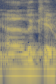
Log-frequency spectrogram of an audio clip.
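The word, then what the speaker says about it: Lykke: How is it pronounced? Lücke? It's called Lücke.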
